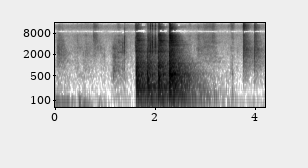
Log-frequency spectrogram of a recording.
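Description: A hardened, lime-stabilized earth sample being knocked and rubbed in the hands: a few light clicks, then a sudden run of hard knocks about one and a half seconds in that dies away after a little over a second.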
